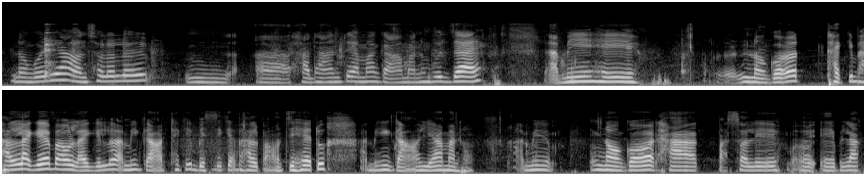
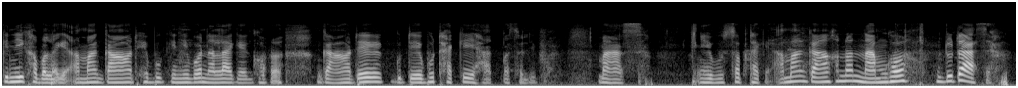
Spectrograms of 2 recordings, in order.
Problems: background sounds at intervals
